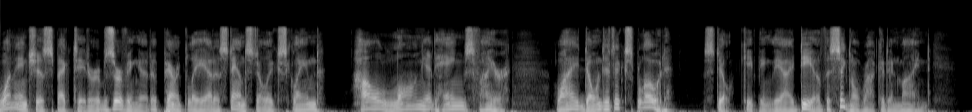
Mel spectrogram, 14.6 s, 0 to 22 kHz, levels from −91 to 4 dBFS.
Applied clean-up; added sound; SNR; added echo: none; none; none; none.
